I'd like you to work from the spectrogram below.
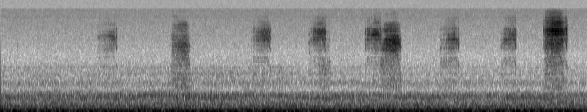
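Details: Wild barn owl nestling, very young, in a monitored nest box at feeding time, giving short hissing, breathy bursts about every half second to second, over a steady low electrical hum.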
